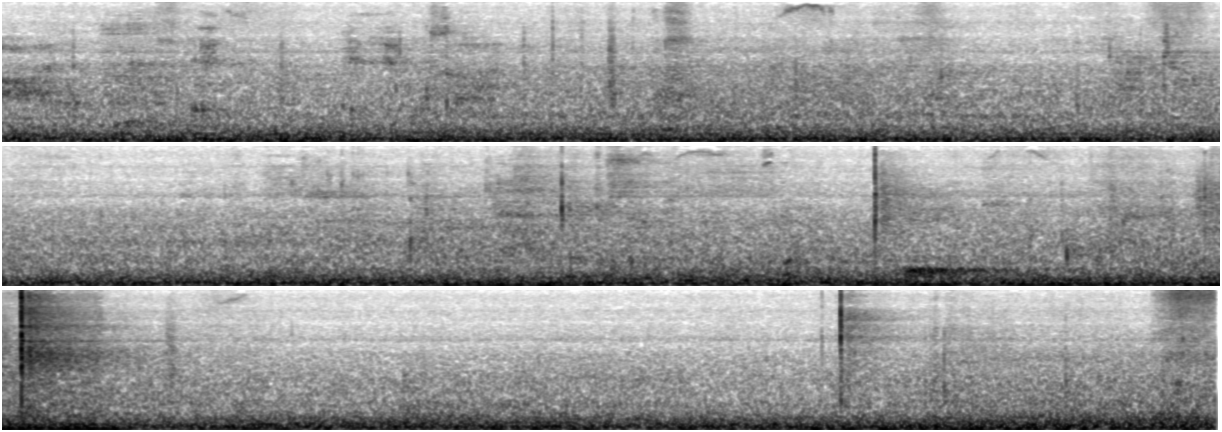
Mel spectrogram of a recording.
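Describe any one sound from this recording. A young girl speaks softly into a microphone, reading out.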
